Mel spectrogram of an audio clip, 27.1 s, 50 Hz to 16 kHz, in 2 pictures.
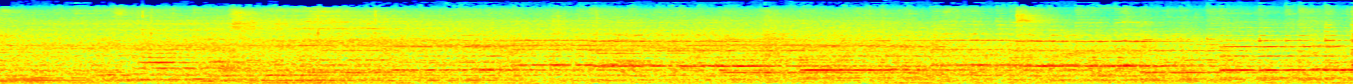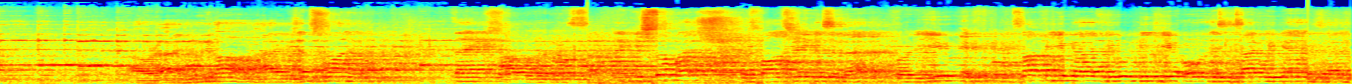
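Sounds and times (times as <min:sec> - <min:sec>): music with long held notes: 0:00.0 - 0:27.0
chatter of voices: 0:14.8 - 0:27.0.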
